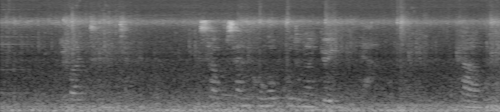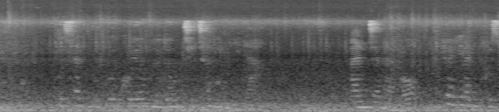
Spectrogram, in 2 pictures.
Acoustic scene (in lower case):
bus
